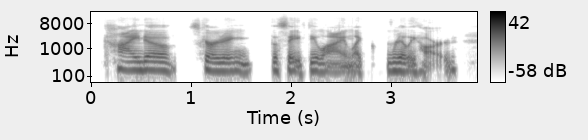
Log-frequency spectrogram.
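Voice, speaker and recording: The voice carries a Boston accent. It sounds dry and close, with no echo. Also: woman. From Boston, Massachusetts. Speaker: dietitian and ultramarathoner. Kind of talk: casual chat. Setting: podcast recording. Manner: animated.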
